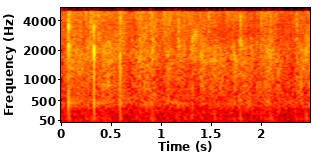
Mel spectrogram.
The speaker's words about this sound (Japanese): Let's give the Lord a big clap for planting. 神様素晴らしいことをしてくれました。一緒に神様に拍手を捧げましょう。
